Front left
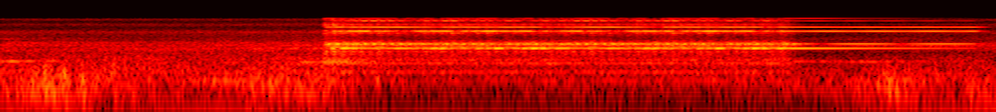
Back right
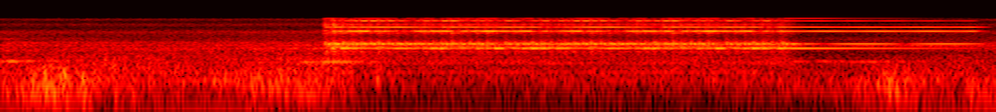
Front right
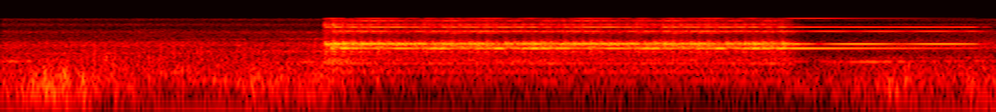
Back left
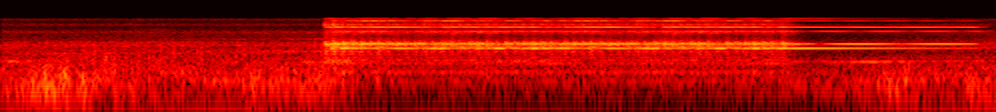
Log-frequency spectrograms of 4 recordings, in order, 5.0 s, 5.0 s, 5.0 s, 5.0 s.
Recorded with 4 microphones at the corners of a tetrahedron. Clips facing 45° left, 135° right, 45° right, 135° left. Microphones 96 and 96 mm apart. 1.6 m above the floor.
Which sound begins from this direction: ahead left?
A phone ringing, at 1.6 s.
